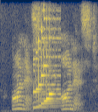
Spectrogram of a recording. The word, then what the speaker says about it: honest: Jadi kalau ini mah Honest. Nah, jangan kayak gitu ya teman-teman. Bacanya kayak gini, honest.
